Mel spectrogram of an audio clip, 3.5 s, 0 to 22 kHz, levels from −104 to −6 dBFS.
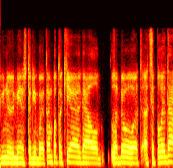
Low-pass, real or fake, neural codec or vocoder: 10.8 kHz; real; none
